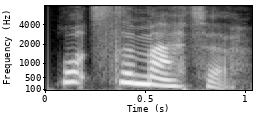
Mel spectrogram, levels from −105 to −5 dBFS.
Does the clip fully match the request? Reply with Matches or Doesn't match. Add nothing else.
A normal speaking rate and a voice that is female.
Matches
